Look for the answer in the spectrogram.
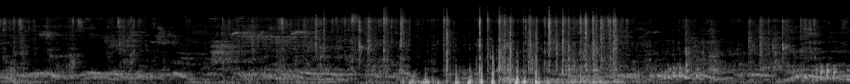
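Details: Pigeons kept for sale, low soft cooing murmurs repeating through the clip, with a burst of loud clattering and flapping-like knocks in the middle and a steady background hiss.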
